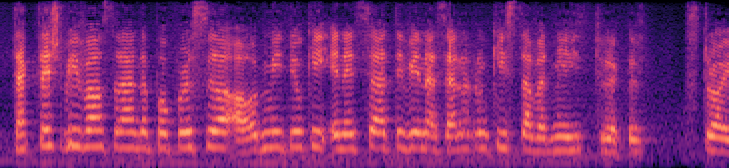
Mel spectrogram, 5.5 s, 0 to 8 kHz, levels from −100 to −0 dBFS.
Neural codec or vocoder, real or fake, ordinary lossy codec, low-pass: codec, 16 kHz, 0.4 kbps, LongCat-Audio-Codec; fake; none; none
